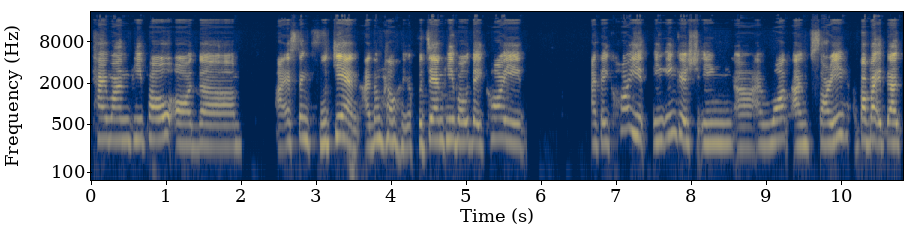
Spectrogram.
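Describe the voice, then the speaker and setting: A woman from China, a native Chinese speaker, talking in English in a casual group chat, halting and searching for words with many fillers. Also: sits high, fairly bright tone, no echo. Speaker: participant.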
